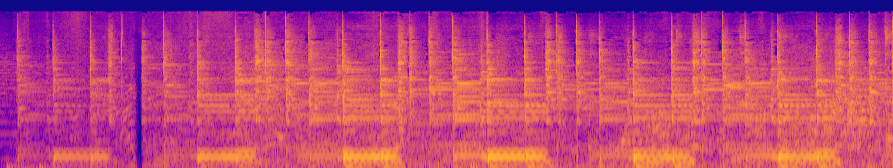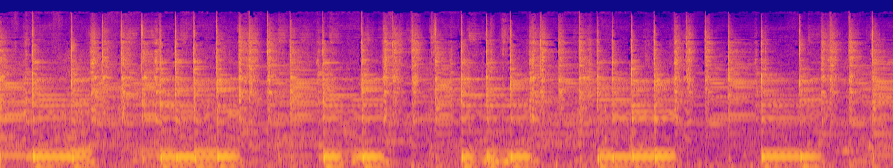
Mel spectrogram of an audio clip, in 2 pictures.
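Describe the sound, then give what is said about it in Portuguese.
Berimbau sound played as children demonstrate capoeira, a steady capoeira rhythm repeating a twangy two-note pattern with buzzing metallic overtones and quick rattling strikes, loud and continuous throughout without any voices. “Eu vou botar o som do birimbau aqui e eles vão mostrar um pouquinho dessa arte, porque é uma arte, hein?”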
